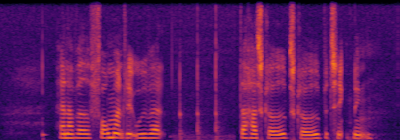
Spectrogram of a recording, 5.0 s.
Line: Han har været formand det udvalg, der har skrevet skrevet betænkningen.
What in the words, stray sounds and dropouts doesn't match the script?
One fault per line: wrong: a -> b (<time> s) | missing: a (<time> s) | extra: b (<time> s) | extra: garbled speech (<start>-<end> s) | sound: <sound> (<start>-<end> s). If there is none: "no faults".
sound: thud (2.3-2.9 s)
